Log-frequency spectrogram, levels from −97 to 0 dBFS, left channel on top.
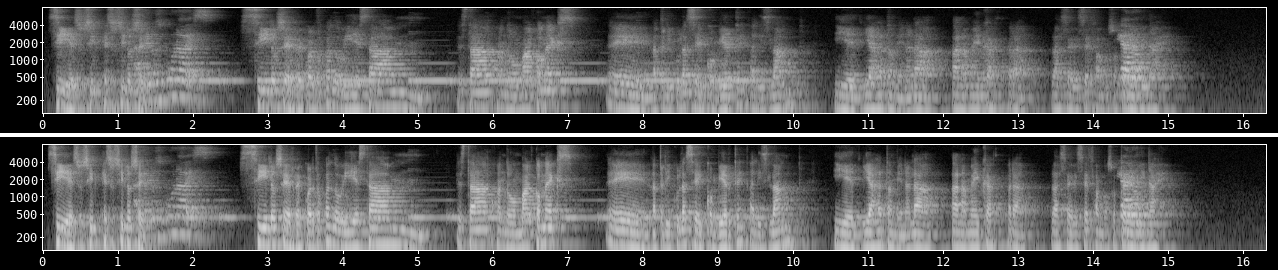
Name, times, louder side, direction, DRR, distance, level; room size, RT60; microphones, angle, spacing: voice 1, 0.1-1.4 2.6-5.1 5.5-7.1 7.5-10.0 10.6-11.9 12.1-13.1 13.4-14.9, right 5 dB, 80° right, 6 dB, 0.3 m, -25 dB
voice 2, 1.2-2.2 14.3-14.6, equal, 15° right, -8 dB, 1.3 m, -27 dB
Telephone, 1.8-2.4 2.8-3.4 3.9-4.4 4.9-5.4 5.9-6.4 6.9-7.4 7.9-8.4 8.9-9.4, left 3 dB, 35° right, 1.2 m, -34 dB
5.0 x 2.9 x 2.9 m, 1.1 s
head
